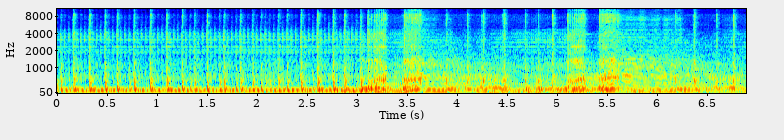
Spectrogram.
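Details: Yamaha YB100 two-stroke after fitting a new exhaust in place of the standard one: even popping at idle, then clean revs that rise and fall back smoothly with no misfire. Normal running.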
